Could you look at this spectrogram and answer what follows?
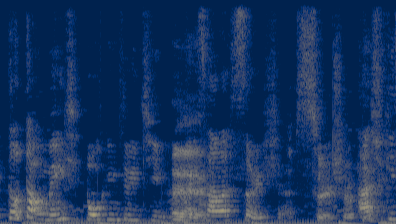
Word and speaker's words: Saoirse: O nome dela se pronuncia Saoirse, mas eu sei disso porque uma amiga canadense explicou, porque esses nomes irlandeses sempre alguém tem que me ensinar, porque sim, é totalmente pouco intuitivo, mas fala Saoirse.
